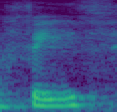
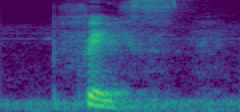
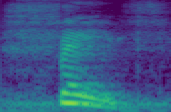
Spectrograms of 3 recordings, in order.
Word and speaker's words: Faith: So yeah, Faith, like not face, nicht face, aber Faith, you know.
